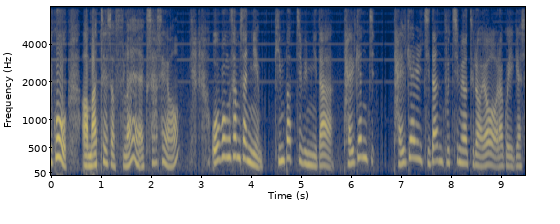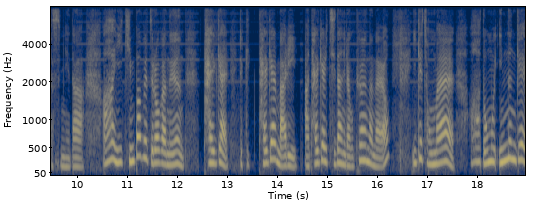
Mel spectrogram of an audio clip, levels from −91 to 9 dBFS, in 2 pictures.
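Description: Throughout the clip runs computer activity noise: a faint buzzing pulse near 1 kHz, roughly 35 dB below the speech, riding on the shared ground of the audio circuit. It rises and falls with the machine's load, not with the speech, which separates it from codec noise that tracks the signal.

At 1.02 s the level drops by about 5 dB in one step, speech and background together, and stays down. That fits a microphone volume stepped down, likely by the call software reacting to a loud input. A fade or compressor would move gradually and recover; this does neither.

From 2.90 to 2.97 s comes a short stall from a late packet. The last sound is held for about 46 ms with a slight buzz or dip, and the speech then resumes exactly where it stopped, so nothing is lost. The delay simply grows by 46 ms.

Right after, from 2.97 to 3.03 s, there is a short concealed packet loss. About 30 ms of speech never arrived and was replaced by roughly 27 ms of extrapolated sound, heard as a brief smear. 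Unlike the stall just before it, real content is missing here.

Between 8.62 and 8.92 s a jitter buffer speed-up plays the speech at about 110% speed. Around 40 ms of pitch periods are cut out to reduce the delay. The pace sounds hurried while the pitch stays put, which is what separates it from a resampling error, where pitch would rise too.

Across the whole clip nothing is heard above 8 kHz, which fits a G.722 call path at 64 kbps.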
